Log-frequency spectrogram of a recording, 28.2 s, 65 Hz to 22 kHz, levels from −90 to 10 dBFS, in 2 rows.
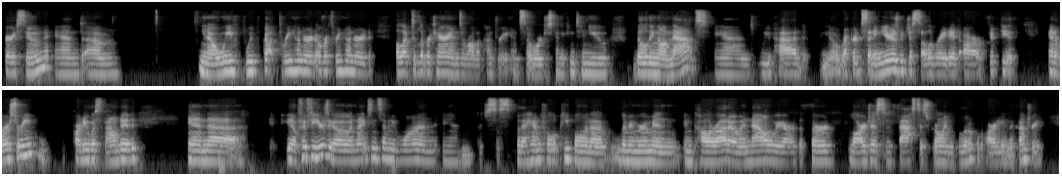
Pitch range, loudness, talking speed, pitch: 155-175 Hz, -23 LUFS, 175 wpm, 165 Hz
